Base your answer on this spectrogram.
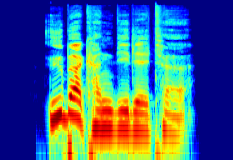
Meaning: inflection of überkandidelt: 1. strong/mixed nominative/accusative feminine singular 2. strong nominative/accusative plural 3. weak nominative all-gender singular
- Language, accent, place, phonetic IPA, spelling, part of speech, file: German, Germany, Berlin, [ˈyːbɐkanˌdiːdl̩tə], überkandidelte, adjective, De-überkandidelte.ogg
